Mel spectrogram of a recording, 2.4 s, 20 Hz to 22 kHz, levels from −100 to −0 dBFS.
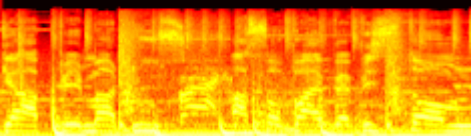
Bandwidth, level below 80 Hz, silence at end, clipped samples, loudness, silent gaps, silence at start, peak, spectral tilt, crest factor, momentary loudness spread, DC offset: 16.5 kHz; -14 dBFS; 0 s; under 0.1%; -11 LUFS; none; 0 s; 0 dBFS; -4.5 dB/octave; 10 dB; 1 LU; under 0.1%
